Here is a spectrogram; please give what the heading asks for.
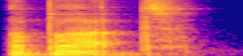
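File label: "abut", English, British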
